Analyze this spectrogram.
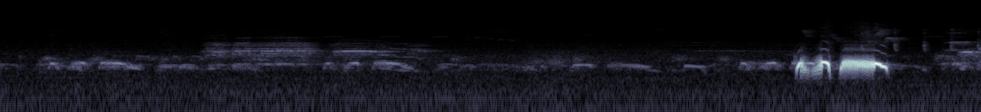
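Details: Spotted dove calling for training wild-caught doves; mostly faint distant low coos from other doves, then one loud close phrase near the end, a short double note and a prolonged throaty coo.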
